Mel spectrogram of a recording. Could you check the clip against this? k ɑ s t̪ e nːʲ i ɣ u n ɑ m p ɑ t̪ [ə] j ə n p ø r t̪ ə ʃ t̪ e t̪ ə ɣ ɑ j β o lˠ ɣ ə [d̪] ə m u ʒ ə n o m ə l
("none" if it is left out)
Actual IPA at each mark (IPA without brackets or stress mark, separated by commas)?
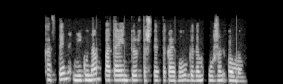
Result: ɑ, d̪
